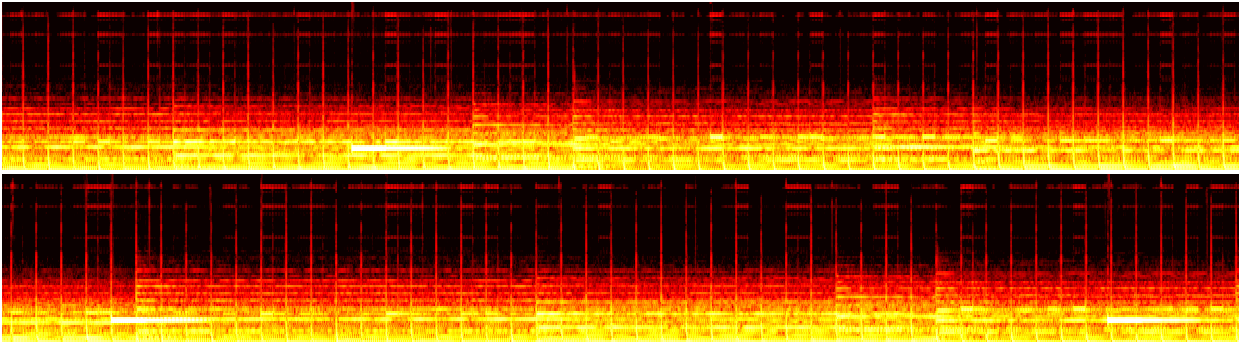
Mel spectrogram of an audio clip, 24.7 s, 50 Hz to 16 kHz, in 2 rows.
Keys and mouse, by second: 0.7 click, 1.7 click, 2.2-6.0 typing, 2.6 right click, 3.5 right click, 4.4-5.4 right drag, 5.4 click, 7.8 right click, 7.8 f, 8.7 right click, 8.9 click, 9.3 ctrl+z, 9.3 click, 10.0 a, 11.4 click, 11.7 z, 12.1 click, 12.9 click, 14.8 right click, 14.8 z, 15.0 click, 15.7 right click, 16.1 click, 16.5 a, 16.8 right click, 17.7 KP_7, 18.1 click, 18.9-20.4 drag, 19.7 KP_3, 22.2 e, 23.2 KP_7, 23.5 click.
